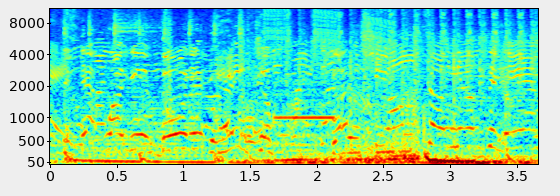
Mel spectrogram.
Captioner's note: beep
